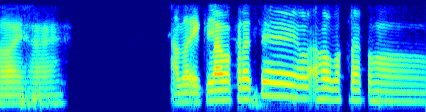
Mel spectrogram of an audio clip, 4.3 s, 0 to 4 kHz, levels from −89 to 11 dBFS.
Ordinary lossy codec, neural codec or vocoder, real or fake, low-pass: none; none; real; 3.6 kHz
